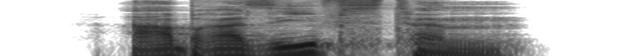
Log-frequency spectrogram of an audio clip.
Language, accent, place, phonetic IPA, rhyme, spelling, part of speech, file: German, Germany, Berlin, [abʁaˈziːfstəm], -iːfstəm, abrasivstem, adjective, De-abrasivstem.ogg
- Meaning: strong dative masculine/neuter singular superlative degree of abrasiv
